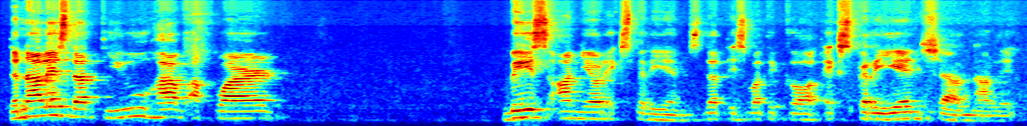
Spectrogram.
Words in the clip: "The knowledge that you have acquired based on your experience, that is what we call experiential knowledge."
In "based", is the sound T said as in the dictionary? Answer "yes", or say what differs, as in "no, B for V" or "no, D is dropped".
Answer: yes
